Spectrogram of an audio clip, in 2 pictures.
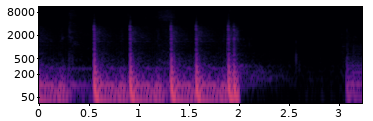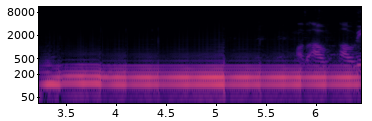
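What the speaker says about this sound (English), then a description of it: "this is the sound of some feet bacteria" Synthesized microbial music generated from foot bacteria data plays loudly, a throbbing electronic tone with pulsing beats that cuts out briefly, then resumes as a sustained buzzy drone with rising tonal sweeps toward the end.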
